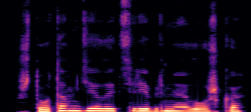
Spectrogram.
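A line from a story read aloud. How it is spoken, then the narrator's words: Lazy, musing. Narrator (Russian): лениво попыталась вспомнить я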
